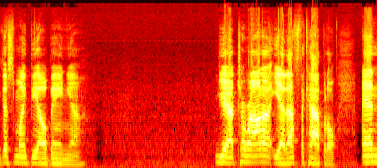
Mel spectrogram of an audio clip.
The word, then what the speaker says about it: Tirana: Where is in relationship to the international, the Tirana International, Tirana, I think it's how you pronounce it. It's not Toronto.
